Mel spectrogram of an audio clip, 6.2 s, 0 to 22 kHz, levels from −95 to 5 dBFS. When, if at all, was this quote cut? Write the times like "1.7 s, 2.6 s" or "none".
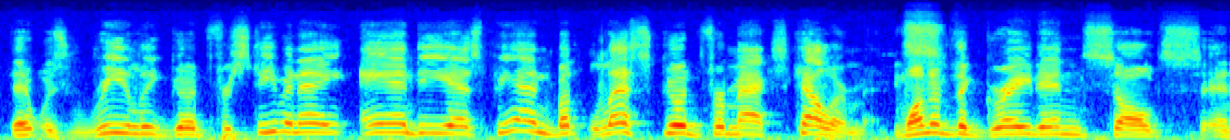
4.5 s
